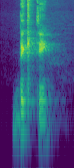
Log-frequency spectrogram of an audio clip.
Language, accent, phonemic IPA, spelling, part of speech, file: French, France, /bɛk.te/, becter, verb, LL-Q150 (fra)-becter.wav
- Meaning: to eat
